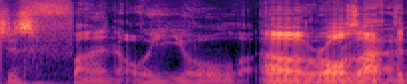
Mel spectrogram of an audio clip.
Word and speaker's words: Oyola: rolls off the T A lot of people have trouble with it at first you see it on paper you're like how do you say that it's two o's I thought it was um when I first met you I thought it was AA just spelled different all my life yep but I got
